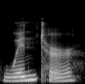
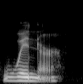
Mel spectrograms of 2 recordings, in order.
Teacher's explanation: the word winter could be pronounced with a T, winter, or without a T, and that would sound just like this, winner.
